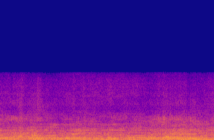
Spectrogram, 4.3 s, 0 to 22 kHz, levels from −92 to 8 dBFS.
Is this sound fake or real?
fake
